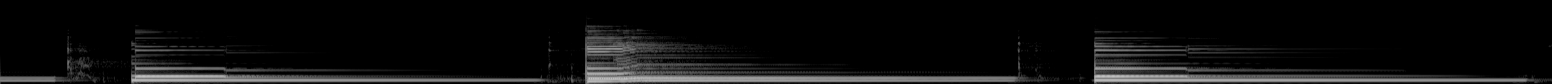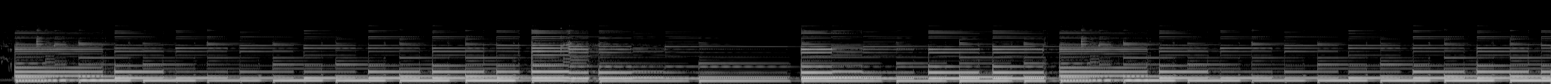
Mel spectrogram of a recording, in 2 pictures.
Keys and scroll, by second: 0.2 f, 1.1 Tab, 1.6 s, 5.2 r, 7.5 r, 12.3 Tab, 13.2 `, 18.0 KP_0, 21.3 KP_0, 23.1 shift+d.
